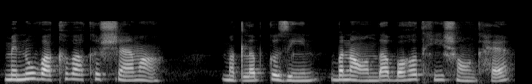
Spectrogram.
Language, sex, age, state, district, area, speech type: Punjabi, female, 30-45, Punjab, Amritsar, urban, spontaneous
